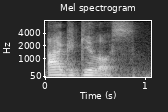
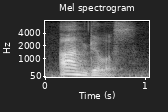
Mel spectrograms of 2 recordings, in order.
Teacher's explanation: if Any of these letters follow Gamma this first Gamma is pronounced as n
